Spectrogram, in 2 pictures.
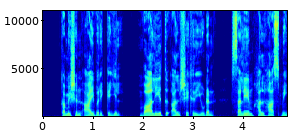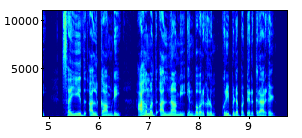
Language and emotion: Tamil, neutral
